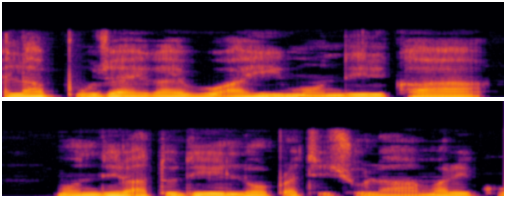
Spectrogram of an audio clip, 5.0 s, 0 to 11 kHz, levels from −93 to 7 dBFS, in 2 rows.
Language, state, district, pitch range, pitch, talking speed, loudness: Idu Mishmi, Arunachal Pradesh, Lower Dibang Valley, 135-155 Hz, 145 Hz, 155 wpm, -14 LUFS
